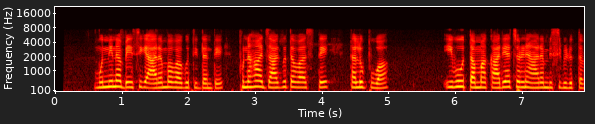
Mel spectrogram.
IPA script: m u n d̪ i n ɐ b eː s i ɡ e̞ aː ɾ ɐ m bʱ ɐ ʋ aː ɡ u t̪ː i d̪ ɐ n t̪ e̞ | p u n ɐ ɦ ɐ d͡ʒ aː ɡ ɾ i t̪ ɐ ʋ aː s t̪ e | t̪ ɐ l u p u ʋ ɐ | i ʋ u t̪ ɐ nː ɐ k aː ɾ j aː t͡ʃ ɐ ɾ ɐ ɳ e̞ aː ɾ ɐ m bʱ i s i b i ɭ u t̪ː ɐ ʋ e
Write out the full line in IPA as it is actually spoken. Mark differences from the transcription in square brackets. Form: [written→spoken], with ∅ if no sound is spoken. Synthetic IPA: m u n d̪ i n ɐ b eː s i ɡ e̞ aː ɾ ɐ m bʱ ɐ ʋ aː ɡ u t̪ː i [d̪→d̪ː] ɐ n t̪ e̞ | p u n ɐ ɦ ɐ d͡ʒ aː ɡ ɾ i t̪ ɐ ʋ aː s t̪ e | t̪ ɐ l u p u ʋ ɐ | i ʋ u t̪ ɐ [nː→mː] ɐ k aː ɾ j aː t͡ʃ ɐ ɾ ɐ ɳ e̞ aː ɾ ɐ m bʱ i s i b i [ɭ→ɽ] u t̪ː ɐ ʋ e

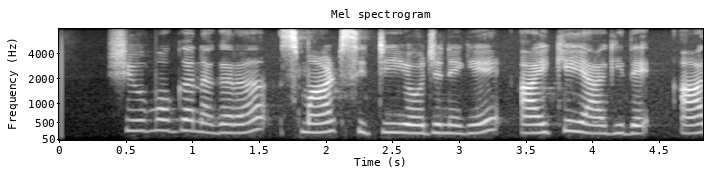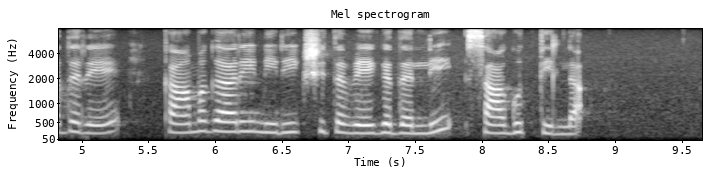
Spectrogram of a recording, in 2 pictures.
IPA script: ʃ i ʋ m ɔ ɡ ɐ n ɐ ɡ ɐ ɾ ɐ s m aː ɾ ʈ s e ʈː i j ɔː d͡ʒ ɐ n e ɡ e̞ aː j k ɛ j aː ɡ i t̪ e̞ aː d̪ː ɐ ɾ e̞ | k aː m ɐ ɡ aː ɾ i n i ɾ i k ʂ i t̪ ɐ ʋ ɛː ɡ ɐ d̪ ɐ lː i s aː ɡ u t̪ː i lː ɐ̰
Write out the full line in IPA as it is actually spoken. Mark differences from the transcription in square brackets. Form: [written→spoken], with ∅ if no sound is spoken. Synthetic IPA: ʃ i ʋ m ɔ ɡ ɐ n ɐ ɡ ɐ ɾ ɐ s m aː ɾ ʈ s [e→i] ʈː i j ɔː d͡ʒ ɐ n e ɡ e̞ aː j k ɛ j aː ɡ i [t̪→d̪] e̞ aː [d̪ː→d̪] ɐ ɾ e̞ | k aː m ɐ ɡ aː ɾ i n i ɾ [i→iː] k ʂ i t̪ ɐ ʋ ɛː ɡ ɐ d̪ ɐ lː i s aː ɡ u t̪ː i lː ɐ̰

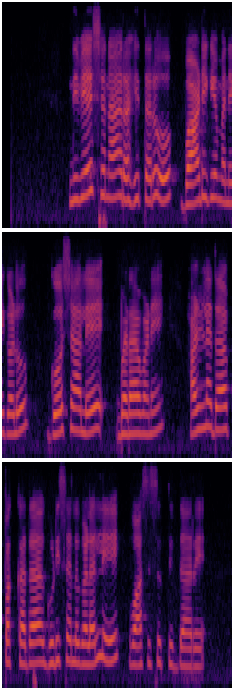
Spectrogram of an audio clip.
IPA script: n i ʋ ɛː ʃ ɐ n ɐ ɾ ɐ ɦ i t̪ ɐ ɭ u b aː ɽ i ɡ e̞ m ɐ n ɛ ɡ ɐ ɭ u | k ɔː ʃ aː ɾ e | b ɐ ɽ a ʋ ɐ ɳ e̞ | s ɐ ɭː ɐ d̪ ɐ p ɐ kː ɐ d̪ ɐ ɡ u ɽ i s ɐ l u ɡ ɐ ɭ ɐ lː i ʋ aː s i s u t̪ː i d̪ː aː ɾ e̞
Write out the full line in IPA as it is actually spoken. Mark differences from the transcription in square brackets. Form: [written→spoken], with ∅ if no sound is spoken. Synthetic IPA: n i ʋ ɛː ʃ ɐ n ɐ ɾ ɐ ɦ i t̪ ɐ [ɭ→ɾ] u b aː ɽ i ɡ e̞ m ɐ n ɛ ɡ ɐ ɭ u | [k→ɡ] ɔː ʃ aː [ɾ→l] e | b ɐ ɽ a ʋ ɐ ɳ e̞ | [s→h] ɐ ɭː ɐ d̪ ɐ p ɐ kː ɐ d̪ ɐ ɡ u ɽ i s ɐ l u ɡ ɐ ɭ ɐ lː i ʋ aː s i s u t̪ː i d̪ː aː ɾ e̞

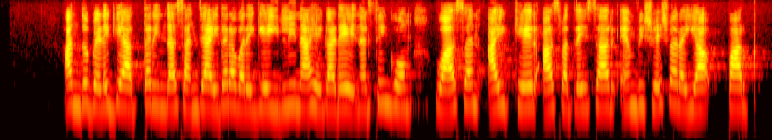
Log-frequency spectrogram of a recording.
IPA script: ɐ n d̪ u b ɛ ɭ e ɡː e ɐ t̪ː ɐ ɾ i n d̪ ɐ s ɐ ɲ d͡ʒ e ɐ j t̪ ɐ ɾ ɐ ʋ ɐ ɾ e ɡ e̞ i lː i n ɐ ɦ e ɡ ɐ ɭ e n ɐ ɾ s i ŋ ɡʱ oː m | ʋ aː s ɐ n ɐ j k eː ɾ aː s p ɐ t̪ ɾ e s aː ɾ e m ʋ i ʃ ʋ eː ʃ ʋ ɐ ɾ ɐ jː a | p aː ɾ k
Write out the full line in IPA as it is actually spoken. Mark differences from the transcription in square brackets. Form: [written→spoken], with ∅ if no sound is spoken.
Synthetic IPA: ɐ n d̪ u b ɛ ɭ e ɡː e ɐ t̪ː ɐ ɾ i n d̪ ɐ s ɐ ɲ d͡ʒ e ɐ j [t̪→d̪] ɐ ɾ ɐ ʋ ɐ ɾ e ɡ e̞ i lː i n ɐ ɦ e ɡ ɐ [ɭ→ɽ] e n ɐ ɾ s i ŋ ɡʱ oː m | ʋ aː s ɐ n ɐ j k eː ɾ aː s p ɐ t̪ ɾ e s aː ɾ e m ʋ i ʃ ʋ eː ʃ ʋ ɐ ɾ ɐ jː a | p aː ɾ k

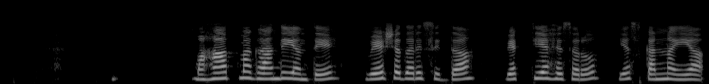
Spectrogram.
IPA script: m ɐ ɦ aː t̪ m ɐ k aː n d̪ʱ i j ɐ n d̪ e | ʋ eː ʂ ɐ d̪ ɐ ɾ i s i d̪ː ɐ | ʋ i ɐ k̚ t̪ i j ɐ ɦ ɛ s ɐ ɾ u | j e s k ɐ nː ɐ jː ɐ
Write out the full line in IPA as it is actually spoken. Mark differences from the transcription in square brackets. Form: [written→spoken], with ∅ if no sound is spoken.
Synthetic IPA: m ɐ ɦ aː t̪ m ɐ [k→ɡ] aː n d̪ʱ i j ɐ n [d̪→t̪] e | ʋ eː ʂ ɐ d̪ ɐ ɾ i s i d̪ː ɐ | ʋ [i→j] ɐ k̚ t̪ i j ɐ ɦ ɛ s ɐ ɾ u | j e s k ɐ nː ɐ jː ɐ

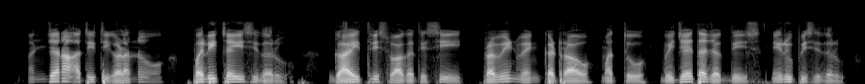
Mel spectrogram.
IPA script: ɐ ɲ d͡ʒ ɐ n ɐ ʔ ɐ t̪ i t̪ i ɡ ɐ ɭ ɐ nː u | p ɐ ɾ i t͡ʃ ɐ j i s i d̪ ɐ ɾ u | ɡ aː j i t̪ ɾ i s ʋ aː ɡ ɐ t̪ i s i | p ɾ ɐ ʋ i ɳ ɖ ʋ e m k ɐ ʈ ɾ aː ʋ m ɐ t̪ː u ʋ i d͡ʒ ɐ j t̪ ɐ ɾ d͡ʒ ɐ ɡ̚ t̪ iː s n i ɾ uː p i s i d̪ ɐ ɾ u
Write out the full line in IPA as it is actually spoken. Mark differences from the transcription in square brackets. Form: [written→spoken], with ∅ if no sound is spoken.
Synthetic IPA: ɐ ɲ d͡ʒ ɐ n ɐ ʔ ɐ t̪ i t̪ i ɡ ɐ ɭ ɐ nː u | p ɐ ɾ i t͡ʃ ɐ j i s i d̪ ɐ ɾ u | ɡ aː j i t̪ ɾ i s ʋ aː ɡ ɐ t̪ i s i | p ɾ ɐ ʋ i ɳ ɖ ʋ e [m→ŋ] k ɐ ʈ ɾ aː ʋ m ɐ t̪ː u ʋ i d͡ʒ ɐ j t̪ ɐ [ɾ→∅] d͡ʒ ɐ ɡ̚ [t̪→d̪] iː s n i ɾ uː p i s i d̪ ɐ ɾ u

